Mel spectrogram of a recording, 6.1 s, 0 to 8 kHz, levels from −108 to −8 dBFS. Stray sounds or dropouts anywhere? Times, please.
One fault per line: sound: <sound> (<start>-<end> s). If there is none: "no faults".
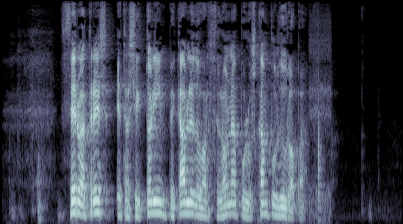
sound: thud (4.7-4.9 s)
